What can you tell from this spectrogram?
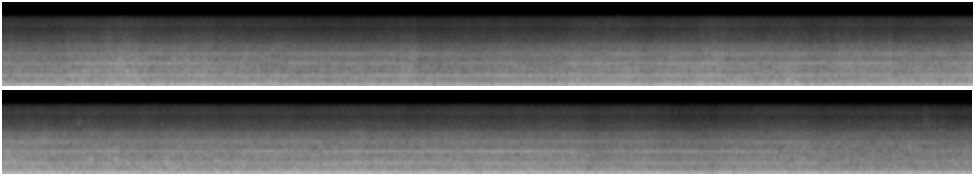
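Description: A boat's engine running steadily under way: a constant low rumble with a faint steady whine above it.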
